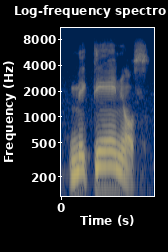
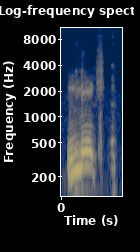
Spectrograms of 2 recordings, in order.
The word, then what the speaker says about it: McDaniels: McDaniels. Not Mick. Not I Mick.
